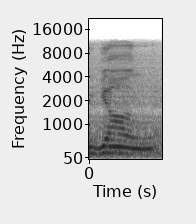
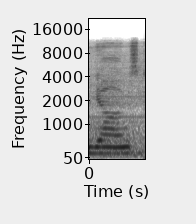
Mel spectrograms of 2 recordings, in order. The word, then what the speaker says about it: Jung: You talk Carl Jung, the J is silent, but it's a hook, because they call him the father of psychology, or modern psychology.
